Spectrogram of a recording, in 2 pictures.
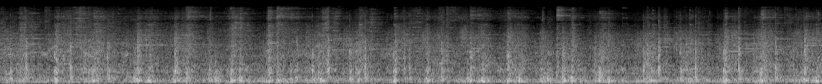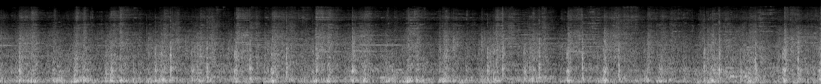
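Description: A freight train of tank cars and steel gondola cars rolling past close by. Its wheels clatter steadily and rapidly over the rails.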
